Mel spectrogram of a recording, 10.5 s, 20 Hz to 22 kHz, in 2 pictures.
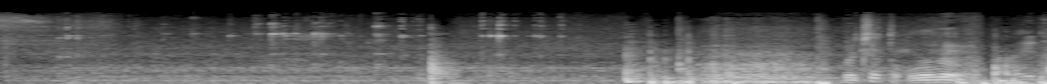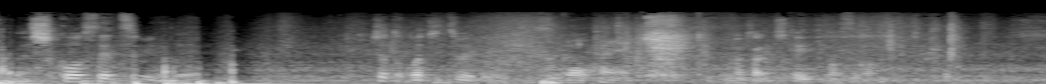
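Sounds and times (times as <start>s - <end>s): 
faint room hum: 0.0s - 10.4s
beer glasses clinking in a toast: 0.2s - 3.0s
speech: 4.2s - 9.8s.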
